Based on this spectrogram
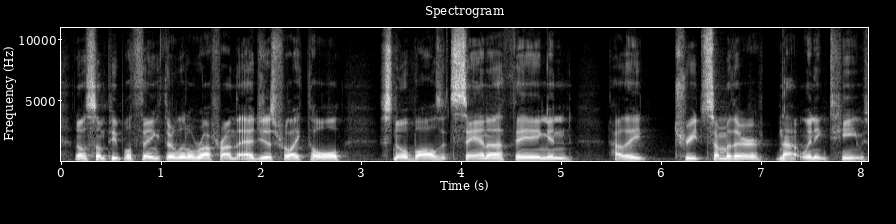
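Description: The recording is very clean with a silent background. A man speaks at a medium pitch and a fairly quick pace. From US Midwest, small-town Illinois. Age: 30s. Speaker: podcast guest, reality TV personality. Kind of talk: casual chat.

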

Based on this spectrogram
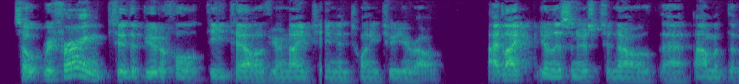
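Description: Over a quiet background, a man with an American accent speaks in a very deep, low pitch with fairly even intonation. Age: 60s. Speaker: author and business consultant. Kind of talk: casual interview.

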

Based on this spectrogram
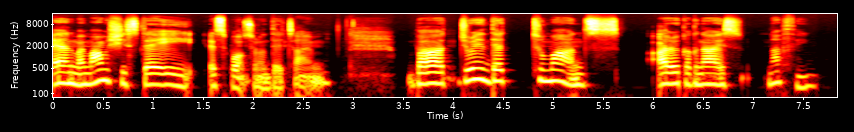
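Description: With a strong Ukrainian accent, a woman speaks at a very slow pace in a medium pitch with ordinary pitch variation, on a very clean recording with a silent background and a dry, close sound with no echo. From Ukraine. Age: 30s. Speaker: war refugee and author. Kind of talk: personal testimony in interview. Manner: halting.

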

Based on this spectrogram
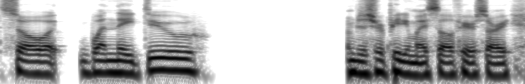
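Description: On a very clean recording with a silent background, a man speaks at a medium pitch and a moderate pace. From Canada. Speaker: YouTube gaming content creator. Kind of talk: podcast interview. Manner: halting.

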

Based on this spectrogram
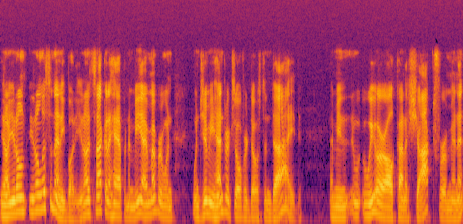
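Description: In a Buffalo accent, a man talks at a very fast pace on a very clean recording with a silent background. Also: fairly high pitch for a man, lively intonation. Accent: Buffalo-area. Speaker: prison minister. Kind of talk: interview.

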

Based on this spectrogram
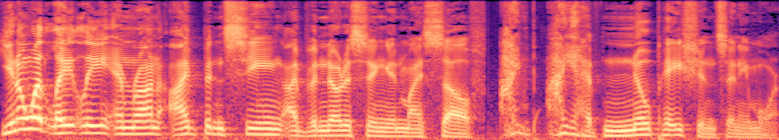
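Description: A man with an unremarkable speaking voice talks at a moderate pace and medium pitch. His intonation is lively, with hardly any pauses. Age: 40s. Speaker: podcast co-host and actor. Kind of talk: casual chat. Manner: irritated, crude.

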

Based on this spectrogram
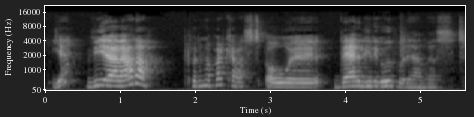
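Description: Audible room echo surrounds a woman speaking at a fairly slow pace. Her pitch shows ordinary variation. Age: 20s. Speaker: podcast co-host. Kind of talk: casual chat.

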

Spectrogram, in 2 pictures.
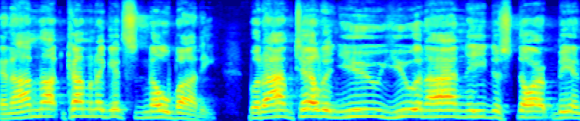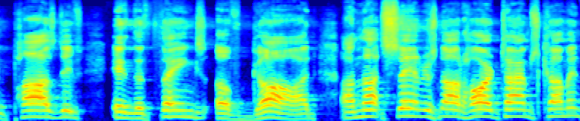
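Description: The tone is animated, with ordinary pitch variation and a fairly slow pace. The recording is very clean with a silent background. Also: man, high pitch for a man. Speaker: pastor. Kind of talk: sermon preached live to a congregation. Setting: church. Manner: animated, exhorting, call-and-response with the congregation; emphatic, repetitive, dwelling on points.

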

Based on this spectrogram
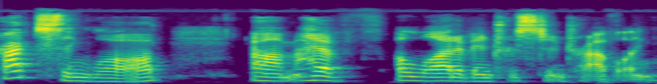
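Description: An ordinary speaking voice comes through with an American accent and fairly even intonation. The recording is very clean with a silent background. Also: woman. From Florida, Fernandina Beach. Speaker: administrative law judge. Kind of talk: interview.

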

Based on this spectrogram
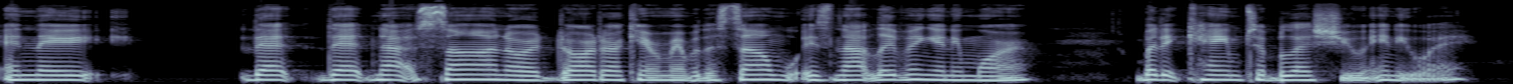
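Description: A woman with an American accent speaks at a moderate pace in a very clean recording with a silent background. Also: very even loudness. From Texas (Dallas). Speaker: filmmaker and podcaster. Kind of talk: casual interview chat.

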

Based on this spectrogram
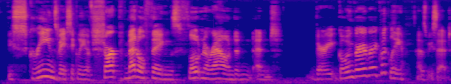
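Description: A woman speaks in a Canadian accent with vocal fry. Her loudness swings widely. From Canada, Ontario near Toronto. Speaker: science communicator podcast co-host. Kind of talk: casual chat.

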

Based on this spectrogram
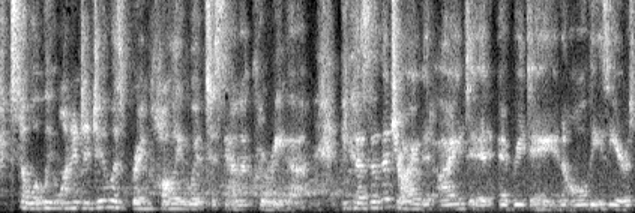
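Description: Speaking at a fairly quick pace with an American accent, this voice comes through over noticeable background noise. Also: woman. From Los Angeles, California. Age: 50s. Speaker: dance mom and studio co-owner. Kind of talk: casual chat.

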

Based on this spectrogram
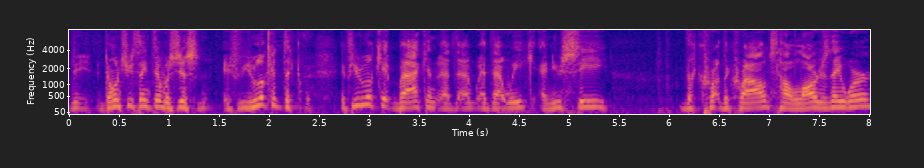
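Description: Using a plain, everyday voice, a man speaks at a fairly high pitch and moderate pace with ordinary pitch variation. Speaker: podcast guest. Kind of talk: casual chat. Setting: studio.

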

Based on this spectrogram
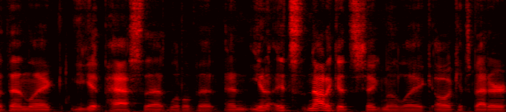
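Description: The man has an unremarkable speaking voice, fairly low in pitch with ordinary variation. He talks at a moderate pace with hardly any pauses. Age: young. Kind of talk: casual chat.

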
